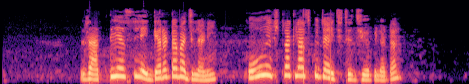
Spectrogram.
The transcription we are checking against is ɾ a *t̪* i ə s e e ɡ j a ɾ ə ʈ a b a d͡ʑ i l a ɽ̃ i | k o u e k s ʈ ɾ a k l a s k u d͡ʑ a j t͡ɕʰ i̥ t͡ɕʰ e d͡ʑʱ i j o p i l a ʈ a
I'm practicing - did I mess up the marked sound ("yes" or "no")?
no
